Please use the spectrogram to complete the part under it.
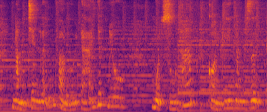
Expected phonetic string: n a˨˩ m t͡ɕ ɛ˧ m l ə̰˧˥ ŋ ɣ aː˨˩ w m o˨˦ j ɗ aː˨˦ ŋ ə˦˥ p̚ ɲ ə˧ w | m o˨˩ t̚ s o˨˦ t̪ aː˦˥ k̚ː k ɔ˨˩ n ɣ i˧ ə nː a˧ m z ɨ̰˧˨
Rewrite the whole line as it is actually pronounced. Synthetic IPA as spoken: n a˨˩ m t͡ɕ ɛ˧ n l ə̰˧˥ ŋ v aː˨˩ w n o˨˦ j ɗ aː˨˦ ɲ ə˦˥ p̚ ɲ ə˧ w | m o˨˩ t̚ s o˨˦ t̪ʰ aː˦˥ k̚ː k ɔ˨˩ n ɣ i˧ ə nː a˧ m z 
